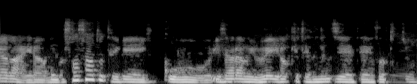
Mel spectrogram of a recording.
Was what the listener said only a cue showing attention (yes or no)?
yes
